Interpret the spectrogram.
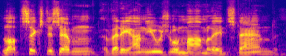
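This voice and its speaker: Man acting a loud, high-pitched storybook auctioneer. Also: brisk, close to an everyday voice. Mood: brisk calling. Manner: calling out bids in a showy chant. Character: brisk male auctioneer, loud, formal and pressing.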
